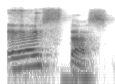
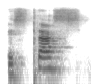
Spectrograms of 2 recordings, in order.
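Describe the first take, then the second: First: The stress is on the first syllable. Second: The stress is on the last syllable. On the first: It means these things. "the word estas means these things" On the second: It is the verb. "We punch the a at the end"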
